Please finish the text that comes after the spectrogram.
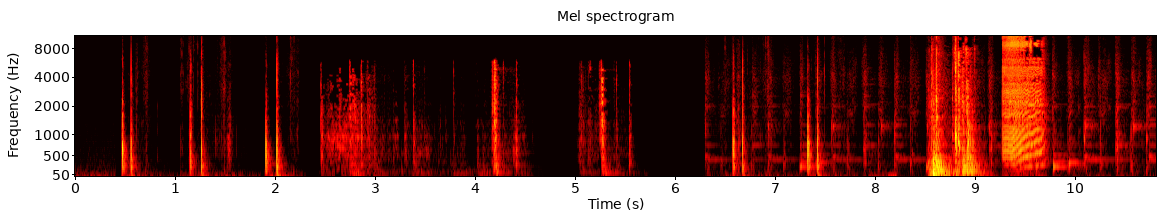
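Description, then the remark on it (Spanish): Footsteps walk at a steady pace to the door of a house, followed by the clunk and creak of the door being opened to friends arriving on New Year's, fairly clear with no talking. “camina a la puerta de su casa abre la puerta y ve a sus amigos.”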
